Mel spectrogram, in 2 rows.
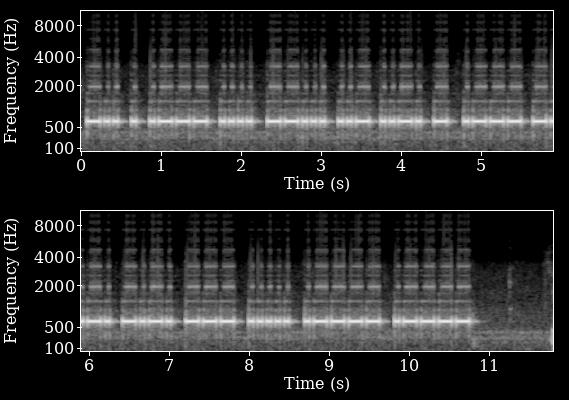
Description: Morse code, heard as a keyed tone, about 22 wpm, 660 Hz, with radio noise. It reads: DE JH7UFT JCC O511
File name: jh8cbh / 2019cw / sp23- w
